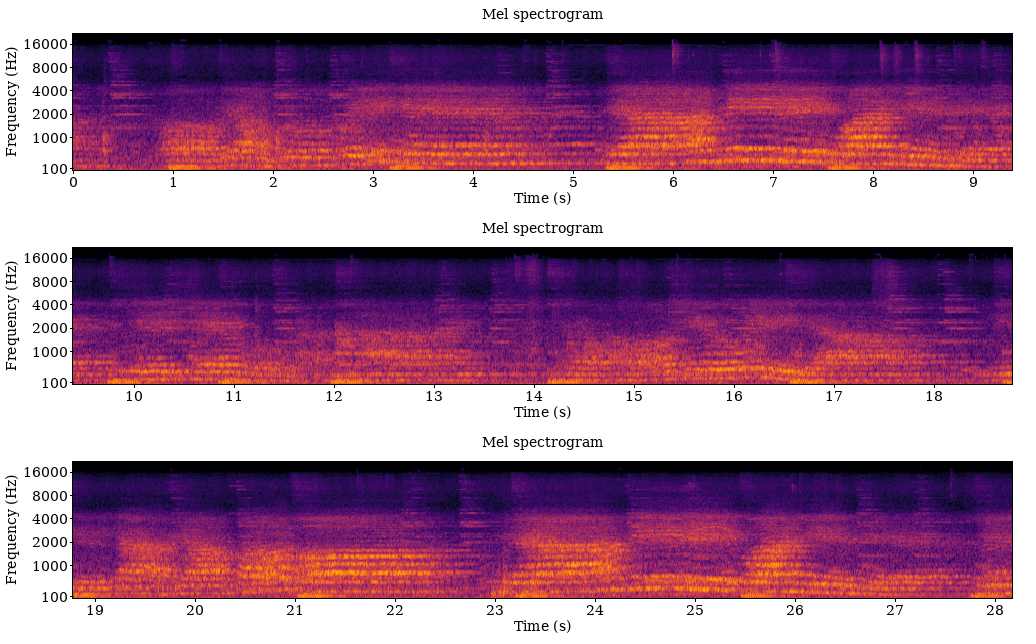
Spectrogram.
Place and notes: Mengjia Longshan Temple, Taipei City - Chant Buddhist scriptures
